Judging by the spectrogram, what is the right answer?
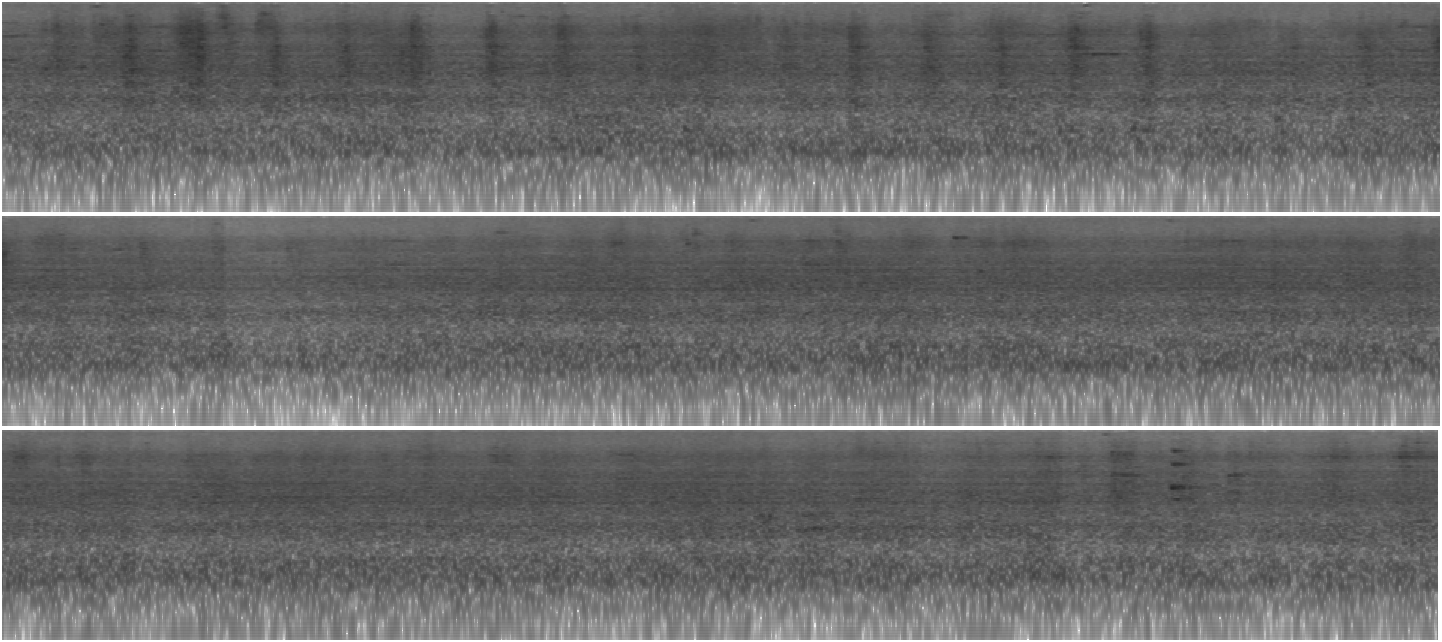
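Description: Empty coal cars of a long freight train rolling past, a steady rumble of steel wheels on rail. A run of sharp wheel clicks comes through in the first ten seconds or so.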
